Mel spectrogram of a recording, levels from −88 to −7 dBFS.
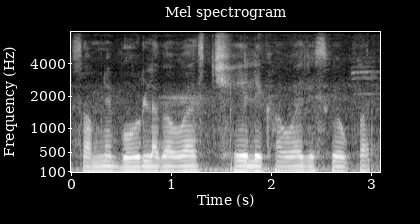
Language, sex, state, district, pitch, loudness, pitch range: Hindi, male, Uttar Pradesh, Lucknow, 105 Hz, -15 LUFS, 100-105 Hz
